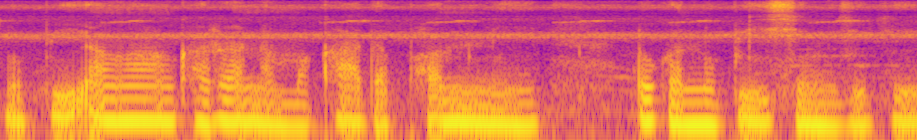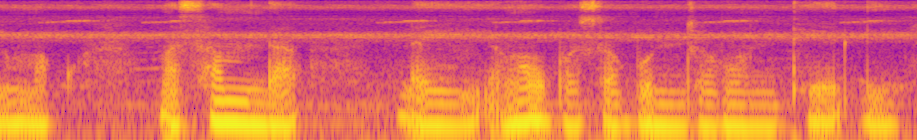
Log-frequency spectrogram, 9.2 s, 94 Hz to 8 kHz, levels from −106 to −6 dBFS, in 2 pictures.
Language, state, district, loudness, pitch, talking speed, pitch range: Manipuri, Manipur, Imphal West, -17 LUFS, 160 Hz, 100 wpm, 150-170 Hz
